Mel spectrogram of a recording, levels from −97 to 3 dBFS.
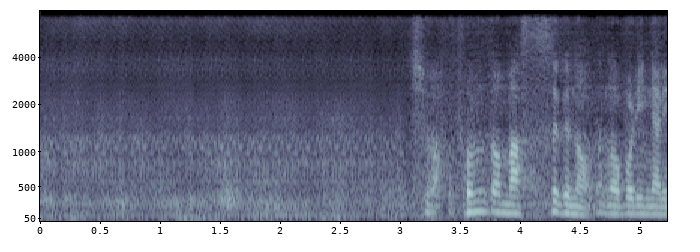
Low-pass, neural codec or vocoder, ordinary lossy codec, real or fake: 7.2 kHz; codec, 24 kHz, 0.5 kbps, DualCodec; none; fake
